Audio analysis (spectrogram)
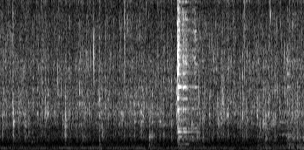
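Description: Homemade hamburger steak patties fry in a pan with a steady, soft background sizzle, broken by a few light scrapes and one sharper clink near the middle; no one speaks.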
